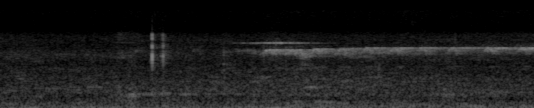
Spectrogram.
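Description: Near silence, broken about a second in by a faint quick double click of a finger tapping a phone touchscreen, then a faint steady high-pitched whine from about halfway.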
